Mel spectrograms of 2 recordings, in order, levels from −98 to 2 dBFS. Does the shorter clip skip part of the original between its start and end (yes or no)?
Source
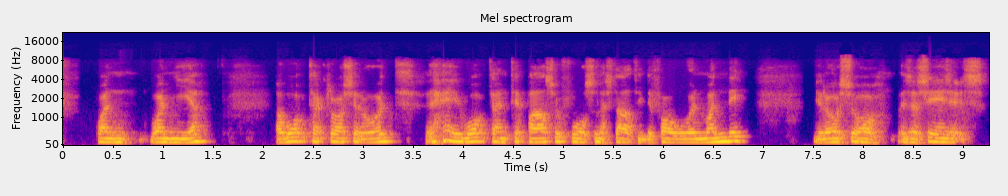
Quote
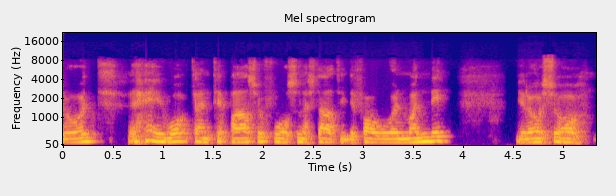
no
